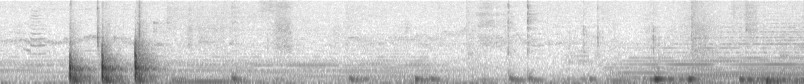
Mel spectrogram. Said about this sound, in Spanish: Toco la puerta.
